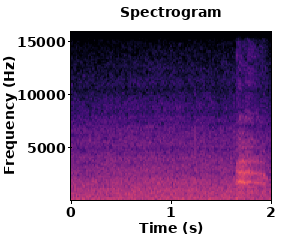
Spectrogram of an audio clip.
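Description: Steady wash of ocean surf breaking on the shore. A man's voice starts near the end.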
